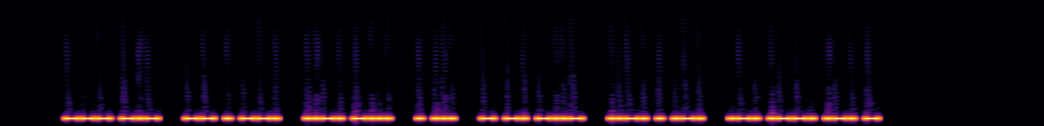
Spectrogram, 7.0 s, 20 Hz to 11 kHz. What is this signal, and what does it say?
Morse code, heard as a keyed tone, about 46 wpm, 700 Hz. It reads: OK MEG FB ES TNX FER RPRT
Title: Practice QSO - Exchange 2 - Info - 45wpm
